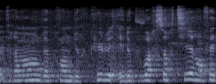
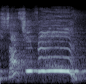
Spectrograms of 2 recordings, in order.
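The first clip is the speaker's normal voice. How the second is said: much higher, loud furious yell; angry shout; 10 dB louder, much slower than usual. Acted. Mother hen finally yells at her squabbling chicks. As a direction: blow up at the kids. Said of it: "elle crie".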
